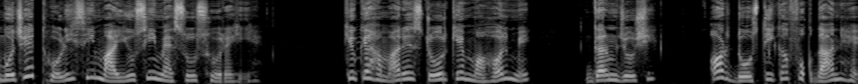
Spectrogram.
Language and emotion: Urdu, sad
